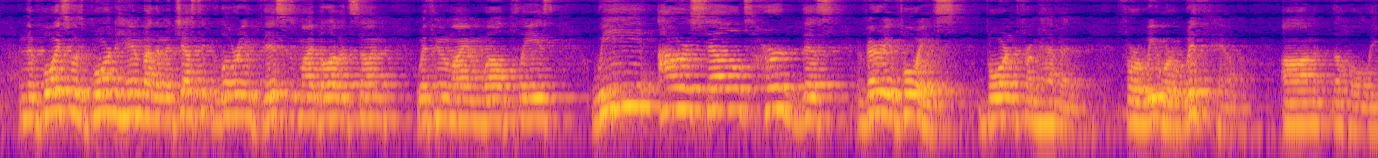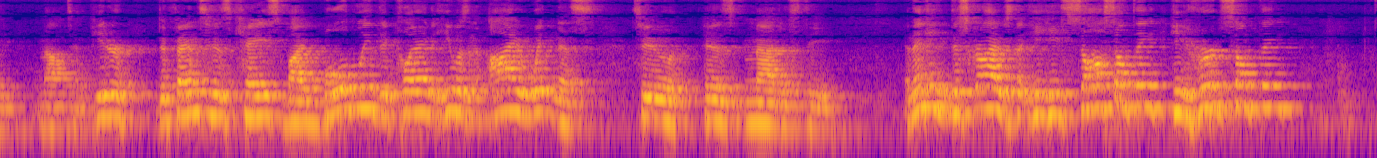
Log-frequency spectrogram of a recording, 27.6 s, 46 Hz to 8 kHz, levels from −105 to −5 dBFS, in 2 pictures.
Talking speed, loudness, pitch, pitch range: 145 wpm, -25 LUFS, 175 Hz, 150-200 Hz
